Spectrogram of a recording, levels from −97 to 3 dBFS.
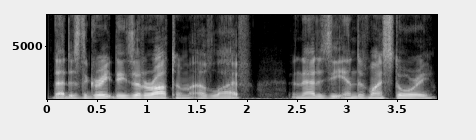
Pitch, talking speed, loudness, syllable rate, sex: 125 Hz, 230 wpm, -19 LUFS, 6.0 syllables/s, male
